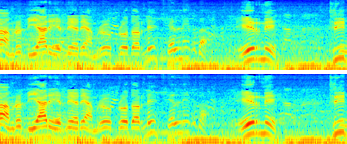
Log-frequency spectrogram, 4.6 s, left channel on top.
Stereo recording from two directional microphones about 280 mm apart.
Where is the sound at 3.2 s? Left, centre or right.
Centre.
